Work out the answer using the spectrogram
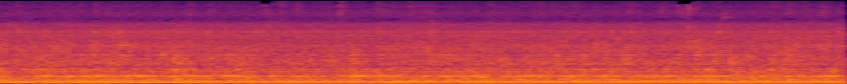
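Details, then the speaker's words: Whirlpool Duet front-loader washer that had long drain cycles, error codes and a locked door: drain pump running again, steady low hum with water gurgling out of the drain hose, no grinding or rattle; smooth and quiet. Normal drain pump running. "There's the pump running again. I can really hear the hose coming, the water coming out of the hose here."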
